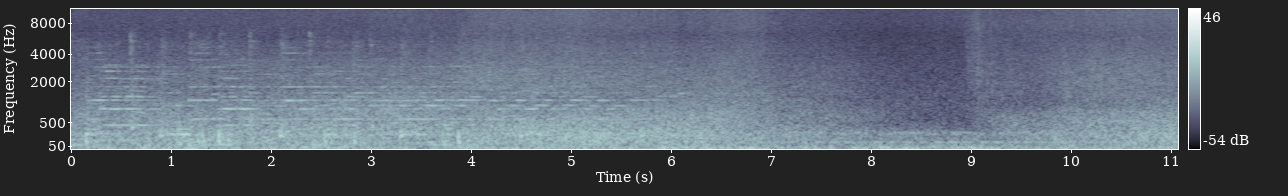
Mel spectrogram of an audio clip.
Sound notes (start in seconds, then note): 0.0 mellow guitar music; 5.8 waves crashing loudly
